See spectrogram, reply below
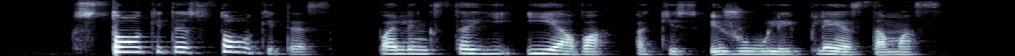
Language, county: Lithuanian, Vilnius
